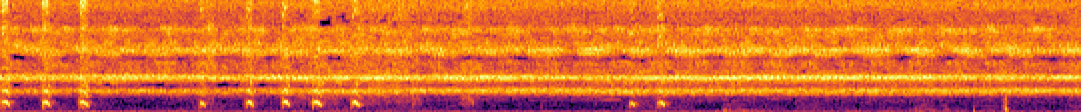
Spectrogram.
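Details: A toad gives short, hollow mid-pitched notes in quick runs over a steady night chorus of insects, in a garden at night during rain.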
